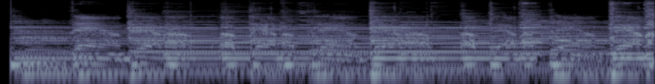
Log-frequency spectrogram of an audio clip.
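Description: Acoustic guitar strummed in a steady rhythmic down-and-up pattern, a few strokes a second, ringing one held chord.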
